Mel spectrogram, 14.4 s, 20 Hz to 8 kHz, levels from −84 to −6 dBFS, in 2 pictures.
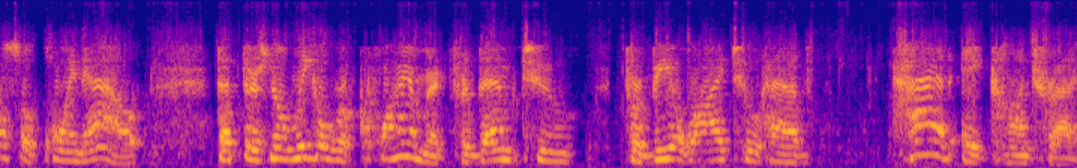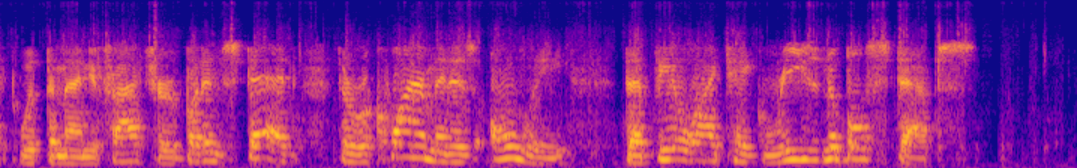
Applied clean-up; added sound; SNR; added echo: neural separator model SepFormer DNS4.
